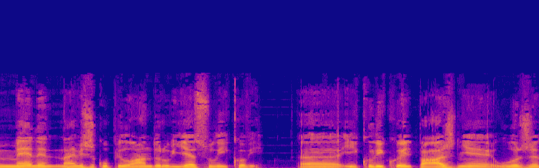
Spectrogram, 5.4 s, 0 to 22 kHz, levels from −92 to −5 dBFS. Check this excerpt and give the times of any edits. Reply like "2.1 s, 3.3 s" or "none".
4.1 s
